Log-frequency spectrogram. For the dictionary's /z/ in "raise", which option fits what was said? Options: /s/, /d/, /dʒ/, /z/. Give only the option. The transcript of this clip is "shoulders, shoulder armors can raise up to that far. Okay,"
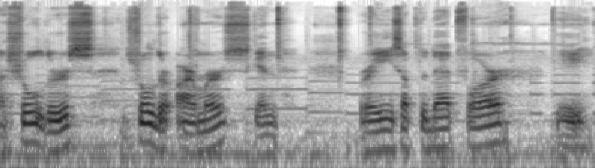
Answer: /s/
